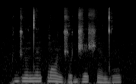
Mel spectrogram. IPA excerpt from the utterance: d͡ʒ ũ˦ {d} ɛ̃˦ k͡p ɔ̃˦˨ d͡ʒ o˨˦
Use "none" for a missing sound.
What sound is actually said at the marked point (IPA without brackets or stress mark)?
d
